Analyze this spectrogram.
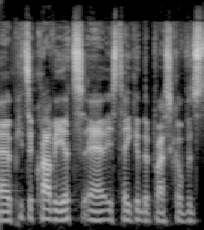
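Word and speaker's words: Krawietz: Sorry, I always want to pronounce it like Lenny, but it's not. Peter Kravitz is taking the press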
